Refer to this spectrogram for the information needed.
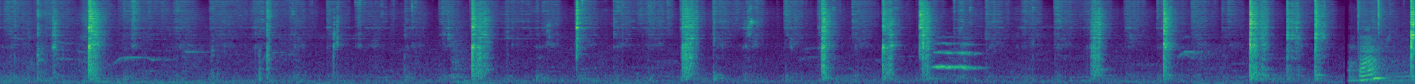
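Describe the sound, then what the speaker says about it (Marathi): Coriander, cumin and fennel seeds dry roasting in a pan over low heat, giving a run of sharp, close metallic clinks and scrapes from a utensil against the pan, irregular and spaced, with brief quiet gaps between strokes. "धने, जिरे, बडीशेप हे मंद आचेवर भाजूया."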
